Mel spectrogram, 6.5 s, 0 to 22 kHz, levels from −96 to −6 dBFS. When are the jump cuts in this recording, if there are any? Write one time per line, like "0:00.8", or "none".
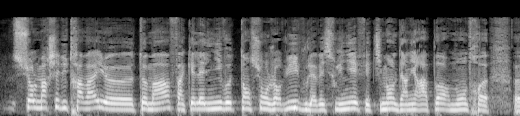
none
